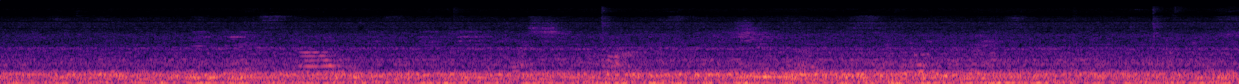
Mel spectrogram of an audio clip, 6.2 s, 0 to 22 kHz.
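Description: Steady low running rumble of an electric light-rail tram moving at about 40 km/h, heard from inside the car.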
